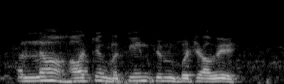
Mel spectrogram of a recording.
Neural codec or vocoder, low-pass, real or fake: codec, 16 kHz, 4 kbps, X-Codec, HuBERT features, trained on general audio; 5.4 kHz; fake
